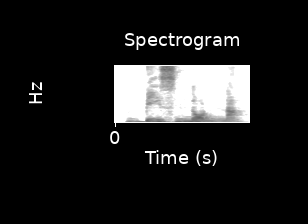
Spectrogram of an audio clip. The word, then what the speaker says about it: bisnonna: Great-grandmother is bisnonna.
